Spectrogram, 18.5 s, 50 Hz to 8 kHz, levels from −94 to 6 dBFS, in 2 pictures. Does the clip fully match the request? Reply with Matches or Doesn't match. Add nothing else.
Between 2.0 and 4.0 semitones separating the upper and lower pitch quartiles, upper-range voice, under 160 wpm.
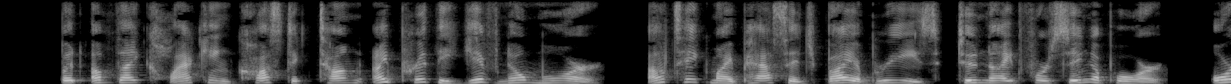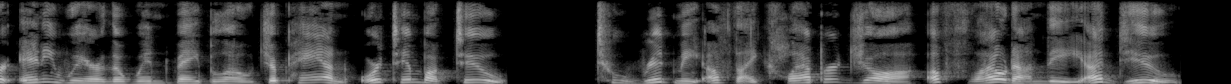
Doesn't match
